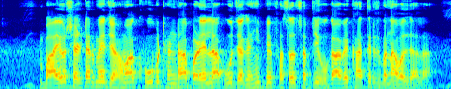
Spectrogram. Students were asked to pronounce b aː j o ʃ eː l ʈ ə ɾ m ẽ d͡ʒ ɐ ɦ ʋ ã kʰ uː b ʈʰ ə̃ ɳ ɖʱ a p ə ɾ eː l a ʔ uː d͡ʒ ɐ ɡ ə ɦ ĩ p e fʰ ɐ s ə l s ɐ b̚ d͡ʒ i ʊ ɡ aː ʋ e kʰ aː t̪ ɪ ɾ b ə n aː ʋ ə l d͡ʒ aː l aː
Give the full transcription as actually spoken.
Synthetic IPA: b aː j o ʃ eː l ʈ ə ɾ m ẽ d͡ʒ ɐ ɦ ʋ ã kʰ uː b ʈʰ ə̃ ɳ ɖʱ a p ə ɽ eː l a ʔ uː d͡ʒ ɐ ɡ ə ɦ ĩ p e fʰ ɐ s ə l s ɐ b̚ d͡ʒ i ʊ ɡ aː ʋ e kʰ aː t̪ ɪ ɾ b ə n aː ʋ ə l d͡ʒ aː l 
